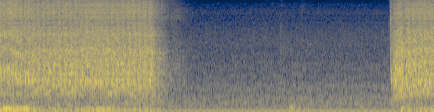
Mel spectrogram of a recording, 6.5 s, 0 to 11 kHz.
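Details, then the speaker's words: 1983 Honda GL1100 Gold Wing flat-four, revived after 9–10 years in a barn, warming up on partial choke: runs smoothly with a quick even beat, drops out briefly, then comes straight back pulling strong and clean. Normal running. "I still got the choke on a little bit while warming it up all right choke off I mean that motor sounds very good nice and"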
